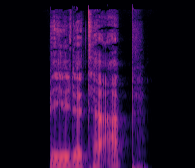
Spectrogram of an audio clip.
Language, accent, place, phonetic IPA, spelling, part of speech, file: German, Germany, Berlin, [ˌbɪldətə ˈap], bildete ab, verb, De-bildete ab.ogg
- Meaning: inflection of abbilden: 1. first/third-person singular preterite 2. first/third-person singular subjunctive II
